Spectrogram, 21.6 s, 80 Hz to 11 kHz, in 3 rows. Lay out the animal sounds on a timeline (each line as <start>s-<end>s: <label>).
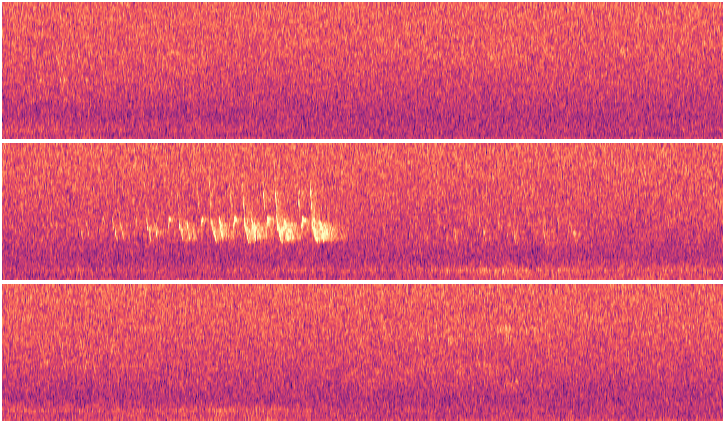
7.9s-10.7s: Ovenbird (Seiurus aurocapilla)
11.0s-13.1s: Ovenbird (Seiurus aurocapilla)
18.0s-19.6s: Ovenbird (Seiurus aurocapilla)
